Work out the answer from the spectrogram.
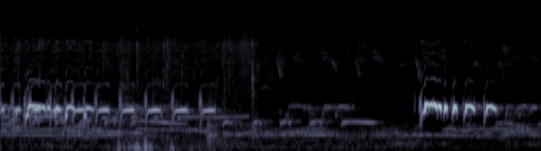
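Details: Local wild-type zebra dove male in high breeding condition, sung as a lure: bright repeated cooing notes in quick runs, a pause with softer lower notes and a brief rustle, then a second loud burst of rapid coos.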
